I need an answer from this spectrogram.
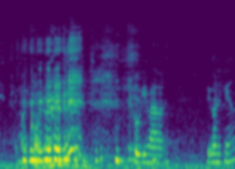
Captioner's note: both laughs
